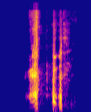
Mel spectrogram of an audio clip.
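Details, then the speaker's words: Adult coughing with three short, harsh cough bursts in a quiet room; a plain cough, the speaker noting the cough has not been getting better. "Grabe, inuubo tayo mga kapsat ha. Hindi na gumagaling ubo natin."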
